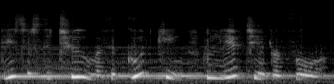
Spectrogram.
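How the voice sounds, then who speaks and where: Young princess, very high voice, unhurried, earnest, curious manner, music behind. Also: female voice, very animated. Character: spirited young princess, a polite girl. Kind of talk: storybook record acting.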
